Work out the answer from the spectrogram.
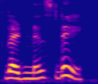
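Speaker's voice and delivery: वेडनेसडे with every letter, wed-nes-day; wrong Wednesday. Shown as a demonstration. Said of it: "गलत pronunciation". (वेडनेसडे गलत, हर अक्षर बोलकर)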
